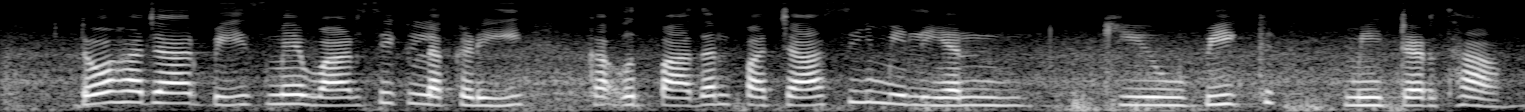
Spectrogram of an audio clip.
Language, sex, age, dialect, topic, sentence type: Hindi, female, 25-30, Awadhi Bundeli, agriculture, statement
